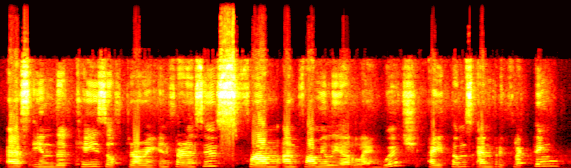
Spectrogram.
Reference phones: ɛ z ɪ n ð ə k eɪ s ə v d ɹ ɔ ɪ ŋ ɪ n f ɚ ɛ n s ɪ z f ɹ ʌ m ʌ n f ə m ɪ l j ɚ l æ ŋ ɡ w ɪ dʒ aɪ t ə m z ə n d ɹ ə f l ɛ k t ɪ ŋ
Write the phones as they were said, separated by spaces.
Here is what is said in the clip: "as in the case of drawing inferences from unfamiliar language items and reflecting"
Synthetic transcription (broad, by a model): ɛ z ɪ n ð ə k eɪ s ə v d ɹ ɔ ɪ ŋ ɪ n f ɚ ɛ n s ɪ s f ɹ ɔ m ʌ n f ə m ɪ l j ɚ l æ ŋ ɡ w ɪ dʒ aɪ t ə m s ə n d ɹ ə f l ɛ k t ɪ ŋ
